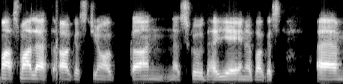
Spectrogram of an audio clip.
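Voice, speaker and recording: This is a man with an Irish accent. His pitch sits at a medium level. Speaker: Irish language teacher. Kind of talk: casual chat. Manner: mixes Irish and English, halting.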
